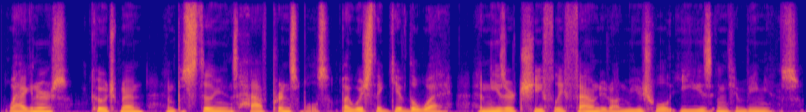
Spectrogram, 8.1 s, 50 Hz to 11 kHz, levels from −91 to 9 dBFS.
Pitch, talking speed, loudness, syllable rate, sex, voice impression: 140 Hz, 165 wpm, -20 LUFS, 5.3 syllables/s, male, masculine, adult-like, thick, relaxed, dark, muffled, intellectual, calm, slightly reassuring, slightly wild, kind, modest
